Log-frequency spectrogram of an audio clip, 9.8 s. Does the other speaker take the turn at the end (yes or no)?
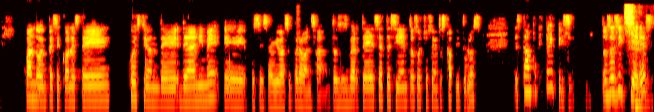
no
